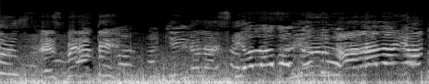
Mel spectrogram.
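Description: People's voices talking, over a steady low rumble.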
